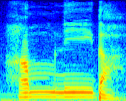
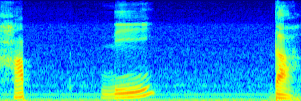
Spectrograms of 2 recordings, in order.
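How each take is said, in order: First: Said as one word with an m sound. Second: Said syllable by syllable with a p sound. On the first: "শব্দ যখন শব্দে উচ্চারিত হবে" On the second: "আমি যদি সিলেবল অনুসারে উচ্চারণ করি"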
